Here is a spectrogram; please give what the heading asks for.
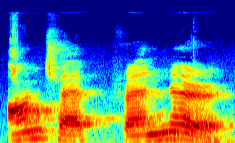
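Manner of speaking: ENTREPRENEUR slowly as on, truh, pruh, NUR; broken into syllables. Shown as a demonstration. Teacher breaks the word apart for students, broken into syllables. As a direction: separate each syllable of entrepreneur. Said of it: "If you say it together".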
